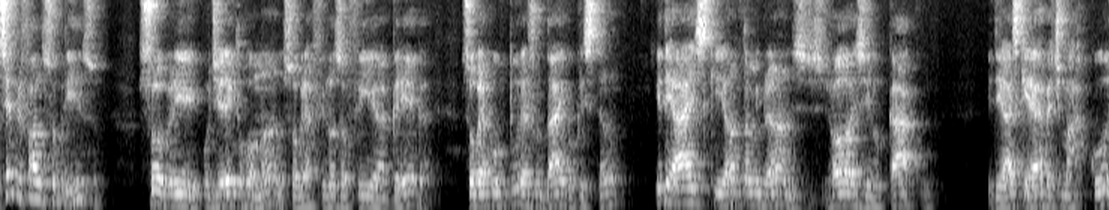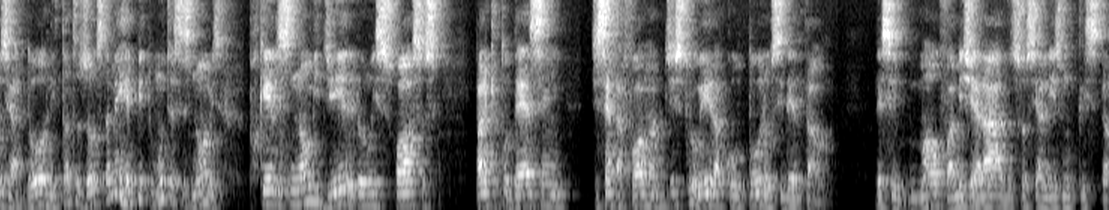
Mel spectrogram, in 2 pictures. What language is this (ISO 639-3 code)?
por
